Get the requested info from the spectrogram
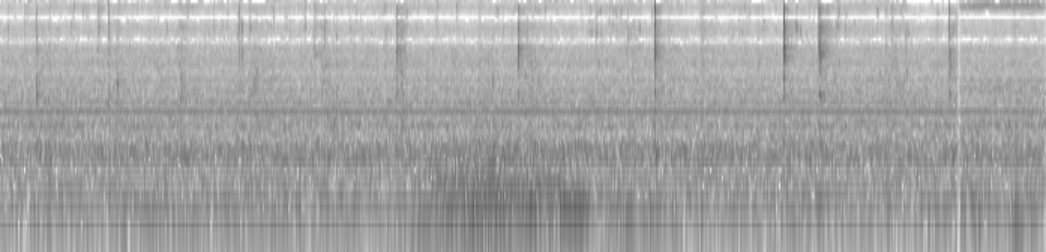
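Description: Thick tomato sauce being stirred in a pan, with wet squelching and a few light clicks of the utensil, over a steady fan hum.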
